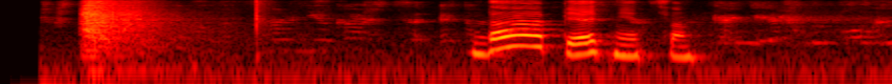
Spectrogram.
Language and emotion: Russian, positive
